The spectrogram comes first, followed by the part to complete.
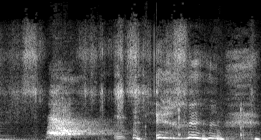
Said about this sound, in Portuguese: Temos um cão, sim. Não costuma ladrar, mas hoje lembrou-se.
